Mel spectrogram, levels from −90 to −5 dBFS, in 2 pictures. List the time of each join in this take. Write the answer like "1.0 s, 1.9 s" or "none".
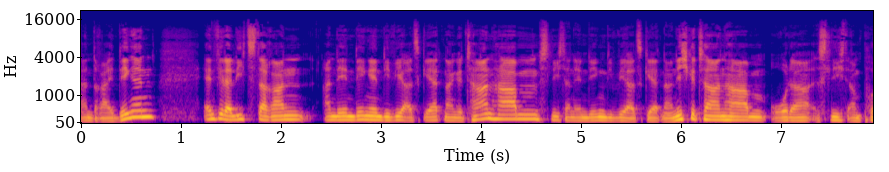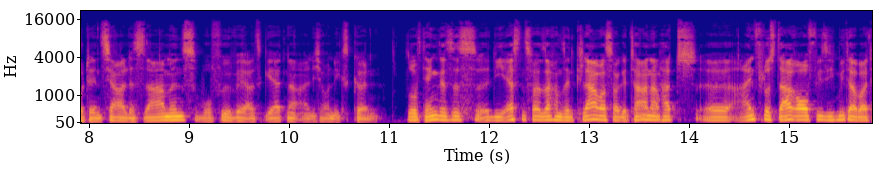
11.3 s, 13.7 s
